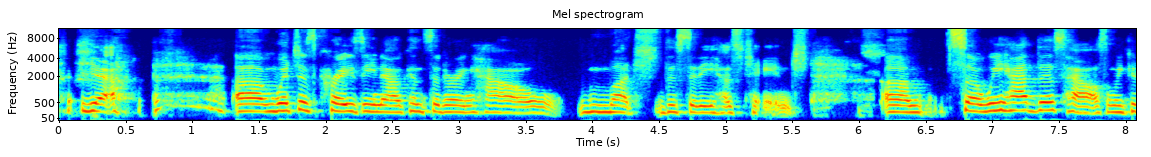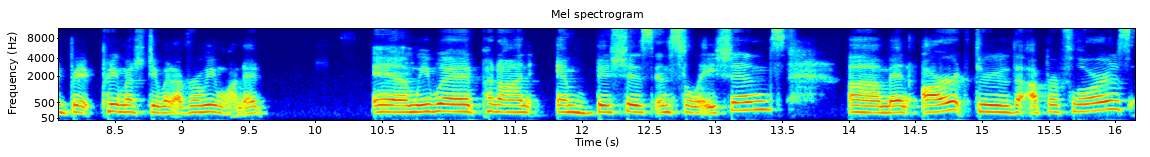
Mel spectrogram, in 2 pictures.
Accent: outside Washington D.C., District of Columbia, United States; first language English; growing up outside Washington D.C.

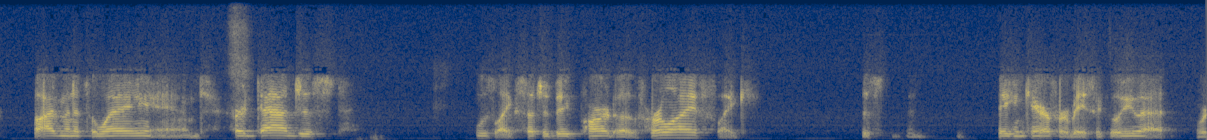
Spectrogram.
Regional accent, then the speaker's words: the South, United States; No, I'm from the South.

